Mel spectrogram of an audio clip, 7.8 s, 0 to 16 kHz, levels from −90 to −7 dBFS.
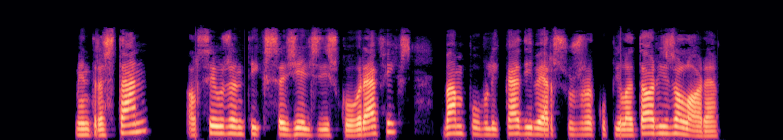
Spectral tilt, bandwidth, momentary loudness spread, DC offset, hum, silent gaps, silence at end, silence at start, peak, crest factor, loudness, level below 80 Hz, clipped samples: -5 dB/octave; 7.6 kHz; 11 LU; under 0.1%; none; 1.51-1.85 s, 4.34-4.40 s, 5.00-5.04 s; 0.65 s; 0.75 s; -2 dBFS; 18 dB; -18 LUFS; -62 dBFS; under 0.1%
